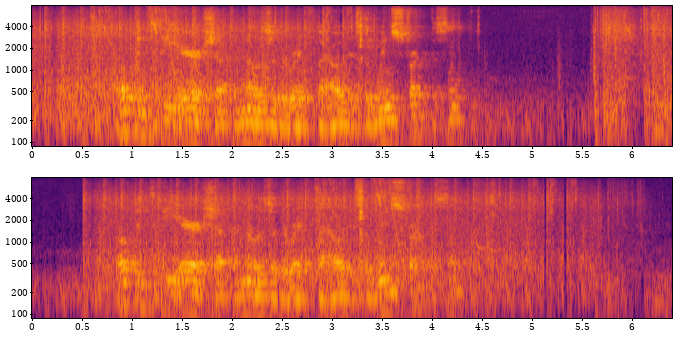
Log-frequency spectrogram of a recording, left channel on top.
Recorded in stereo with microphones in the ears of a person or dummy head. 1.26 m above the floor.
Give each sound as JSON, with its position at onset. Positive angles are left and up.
{"t": 0.8, "sound": "a man speaking", "side_deg": -20, "distance_m": 4.5}
{"t": 3.2, "sound": "a thud", "side_deg": -50, "distance_m": 2.5}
